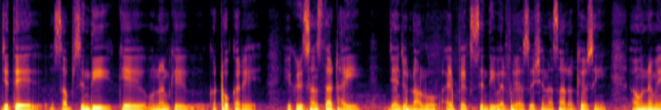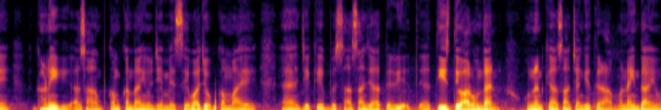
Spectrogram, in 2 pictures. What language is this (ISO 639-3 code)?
snd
